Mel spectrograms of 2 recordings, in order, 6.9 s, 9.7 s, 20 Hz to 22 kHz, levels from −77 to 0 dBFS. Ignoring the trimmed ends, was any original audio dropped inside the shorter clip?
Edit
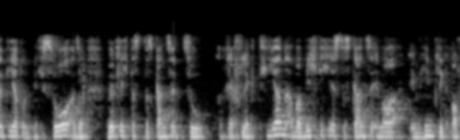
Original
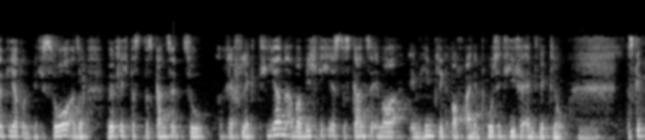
no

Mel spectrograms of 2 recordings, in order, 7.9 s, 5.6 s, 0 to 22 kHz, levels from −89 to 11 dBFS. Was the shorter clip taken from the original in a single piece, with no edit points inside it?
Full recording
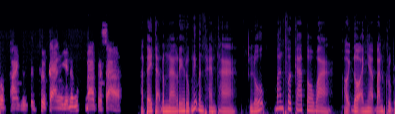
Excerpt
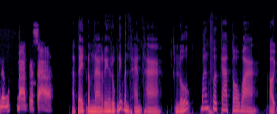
no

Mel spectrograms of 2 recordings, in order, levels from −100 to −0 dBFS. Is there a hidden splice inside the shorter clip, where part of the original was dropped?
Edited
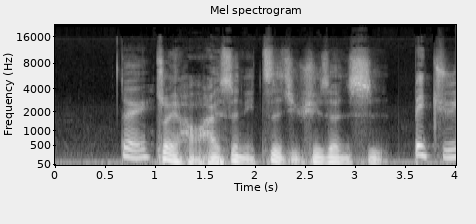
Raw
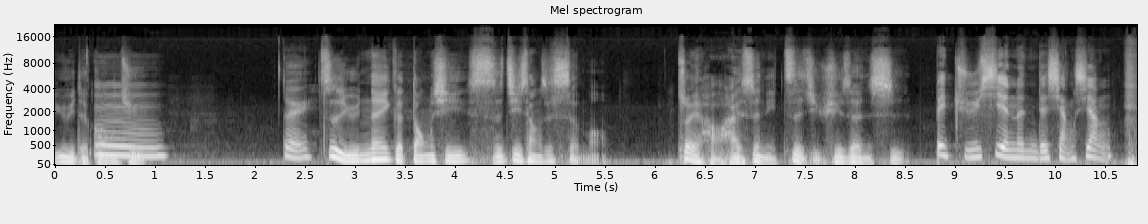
yes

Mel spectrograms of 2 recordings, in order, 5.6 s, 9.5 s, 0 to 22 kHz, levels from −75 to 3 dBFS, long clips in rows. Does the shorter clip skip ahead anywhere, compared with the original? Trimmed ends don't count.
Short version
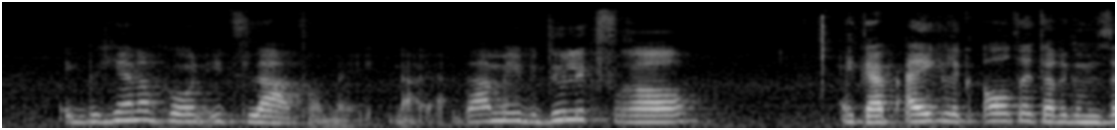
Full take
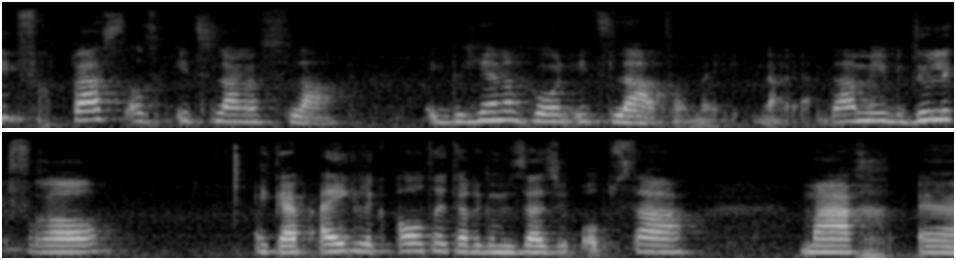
no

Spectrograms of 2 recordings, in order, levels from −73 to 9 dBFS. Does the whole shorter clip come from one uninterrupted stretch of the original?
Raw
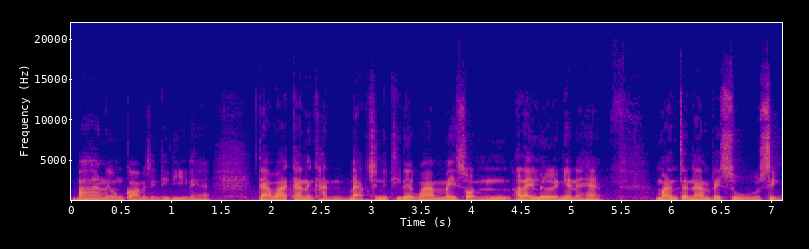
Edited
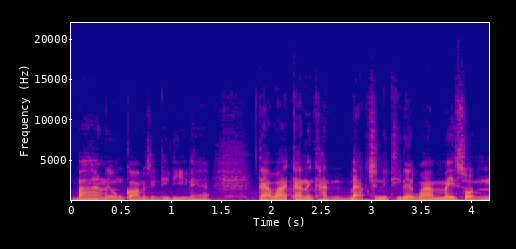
yes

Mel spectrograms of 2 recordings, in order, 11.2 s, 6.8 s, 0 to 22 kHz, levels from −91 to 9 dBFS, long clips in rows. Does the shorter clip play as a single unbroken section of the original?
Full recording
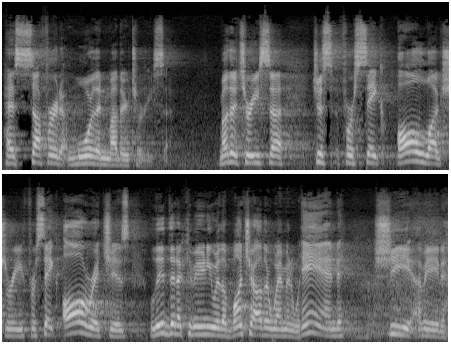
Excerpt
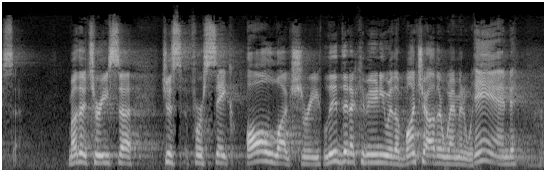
no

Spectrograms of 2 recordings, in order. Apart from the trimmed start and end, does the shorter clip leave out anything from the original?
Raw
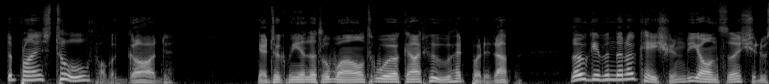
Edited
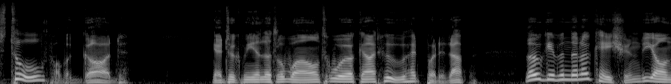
no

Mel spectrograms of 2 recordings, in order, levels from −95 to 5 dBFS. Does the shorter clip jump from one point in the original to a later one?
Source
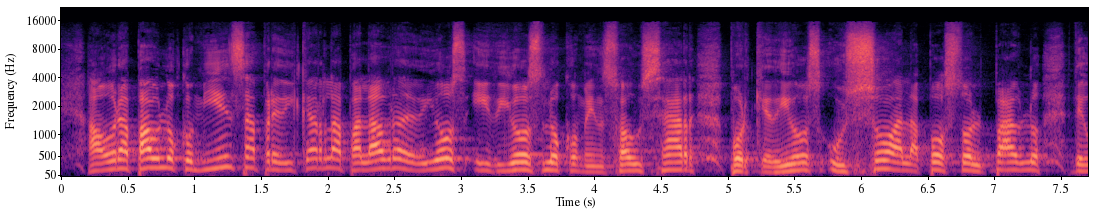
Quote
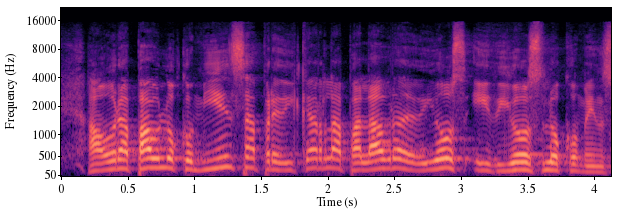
no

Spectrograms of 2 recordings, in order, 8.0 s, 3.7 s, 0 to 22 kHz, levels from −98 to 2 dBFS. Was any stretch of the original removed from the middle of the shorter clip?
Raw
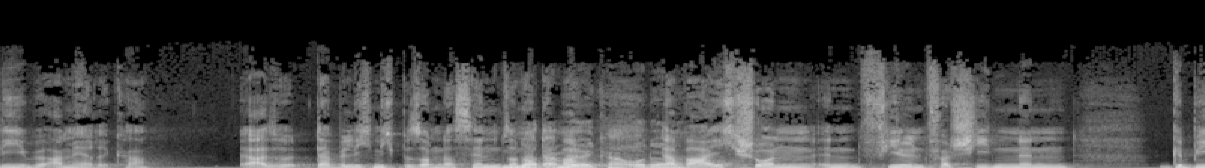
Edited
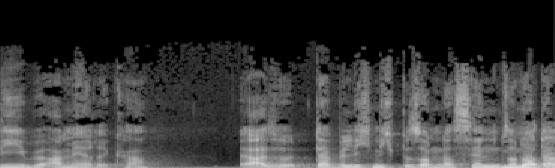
no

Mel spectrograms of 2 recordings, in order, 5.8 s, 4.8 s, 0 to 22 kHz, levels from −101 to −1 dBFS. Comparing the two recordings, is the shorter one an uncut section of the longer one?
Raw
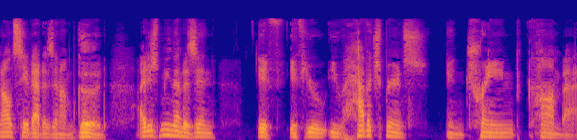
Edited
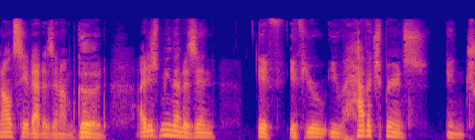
yes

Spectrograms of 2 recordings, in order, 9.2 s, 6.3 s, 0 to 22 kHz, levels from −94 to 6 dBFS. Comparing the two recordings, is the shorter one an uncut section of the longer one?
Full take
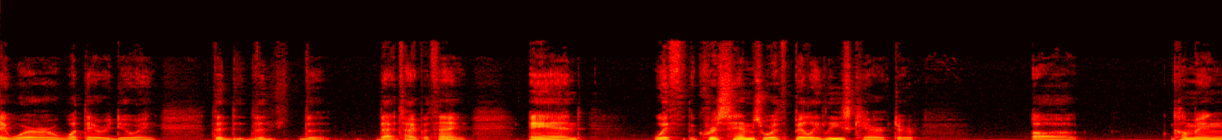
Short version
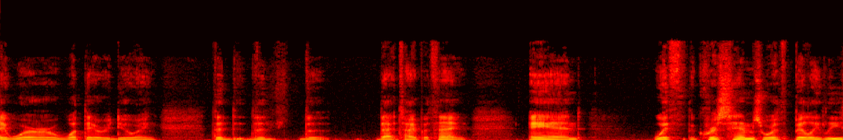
yes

